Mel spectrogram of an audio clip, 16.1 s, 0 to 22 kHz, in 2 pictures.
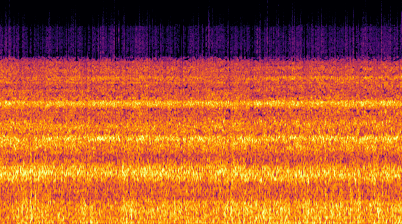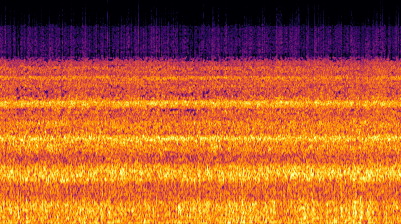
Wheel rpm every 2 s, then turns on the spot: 220, 230, 220, 220, 220, 220, 220, 230.
none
